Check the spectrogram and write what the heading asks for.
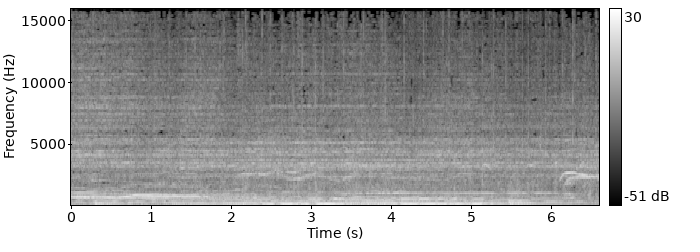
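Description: Live folk-rock band with guitars and drums playing the closing bars of a song, the chords held and ringing out.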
